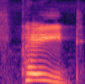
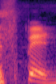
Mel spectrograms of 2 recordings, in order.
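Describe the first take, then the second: First: স্পেড with a long ei glide; corrected long vowel. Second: স্পেড with a short e; wrong short vowel. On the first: Teacher corrects learners, স্পেড as long "speyd". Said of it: "আপনারা বলবেন". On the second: Teacher mimics learners' mistake, স্পেড as "sped". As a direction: say স্পেড as "isped", no glide. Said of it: "এরপর বলেন". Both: Shown as a demonstration.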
